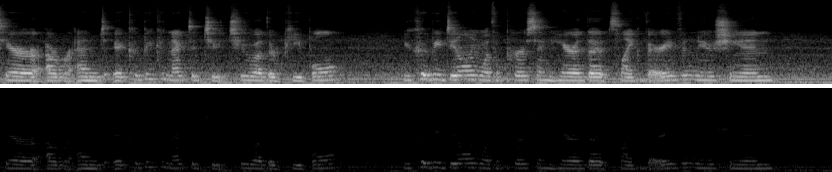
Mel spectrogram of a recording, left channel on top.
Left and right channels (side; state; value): right; quieter; 36.0 dB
